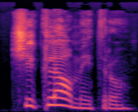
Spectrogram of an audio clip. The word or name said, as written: ciclometro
